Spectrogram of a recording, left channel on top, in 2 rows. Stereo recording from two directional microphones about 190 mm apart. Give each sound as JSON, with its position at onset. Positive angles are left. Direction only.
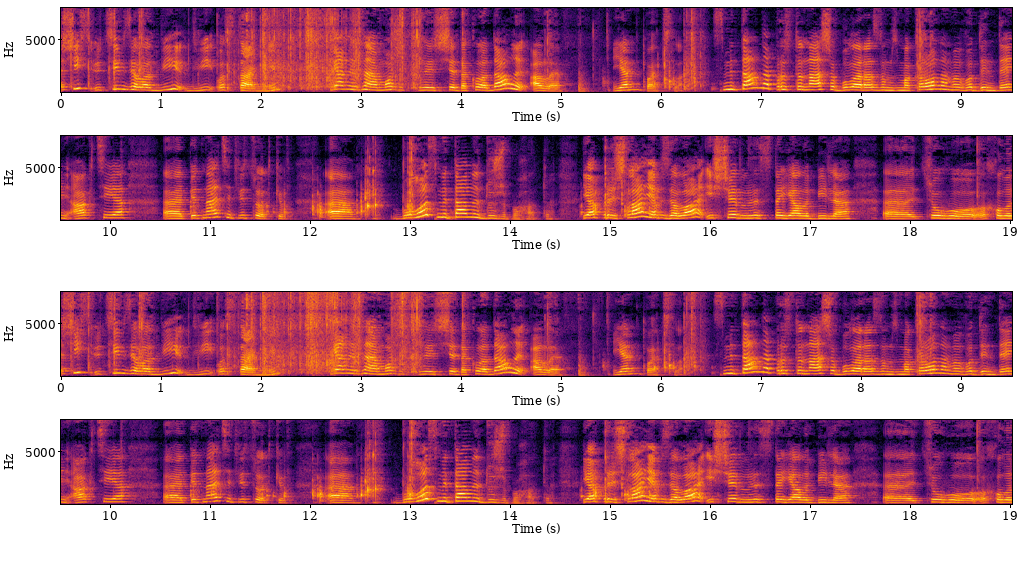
{"t": 0.0, "sound": "a woman's voice", "side_deg": 35}
{"t": 6.0, "sound": "speech", "side_deg": 15}
{"t": 6.6, "sound": "a woman's voice", "side_deg": 35}
{"t": 12.5, "sound": "speech", "side_deg": 15}
{"t": 13.1, "sound": "a woman's voice", "side_deg": 30}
